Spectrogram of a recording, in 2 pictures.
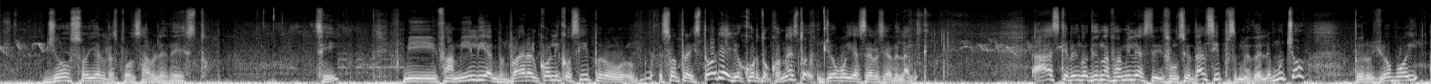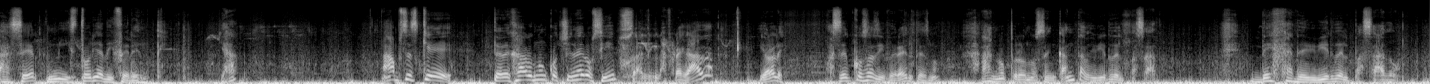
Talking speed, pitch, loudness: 170 wpm, 105 Hz, -13 LUFS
